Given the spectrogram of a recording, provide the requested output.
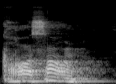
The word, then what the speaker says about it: croissant: So be careful. Croissant, you're going to pronounce croissant. No, so the sound it's coming a little bit more, from the throat.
